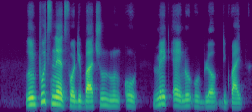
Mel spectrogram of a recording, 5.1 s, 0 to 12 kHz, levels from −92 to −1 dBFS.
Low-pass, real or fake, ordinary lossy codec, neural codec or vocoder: none; fake; none; codec, 24 kHz, 0.9 kbps, WavTokenizer, large speech release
